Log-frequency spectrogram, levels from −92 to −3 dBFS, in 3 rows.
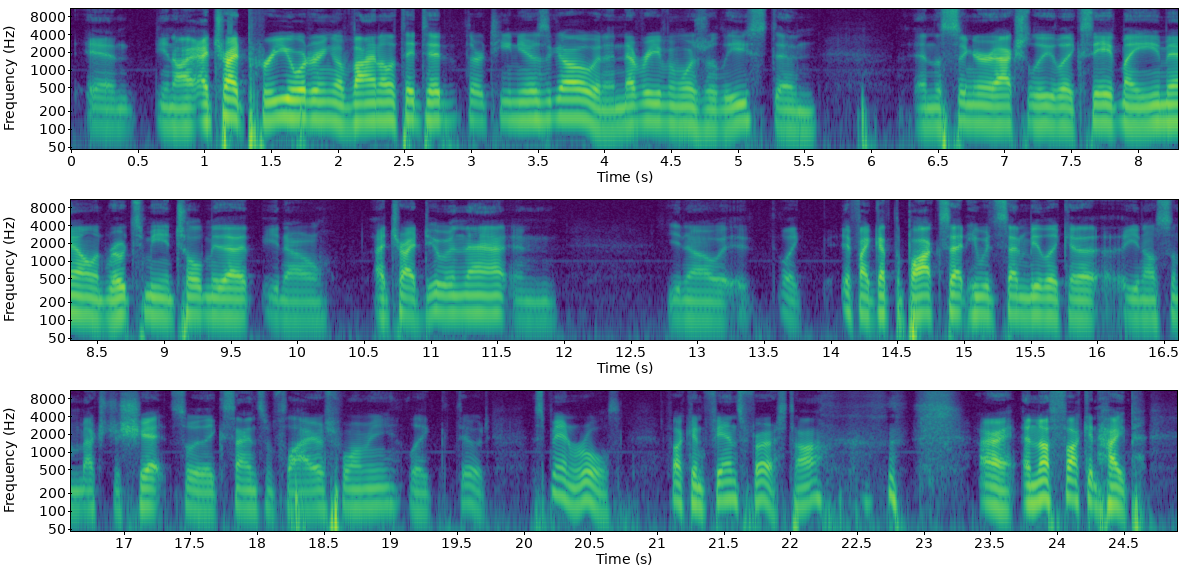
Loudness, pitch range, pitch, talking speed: -24 LUFS, 110-135 Hz, 120 Hz, 215 wpm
